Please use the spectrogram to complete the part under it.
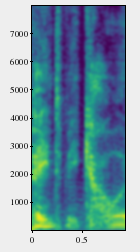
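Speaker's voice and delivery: very soft, hushed voice, barely above a murmur. Voicing the unpainted Kodiak model staring from the desk: voicing the Kodiak model. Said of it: "this Kodiak just staring at me like".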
